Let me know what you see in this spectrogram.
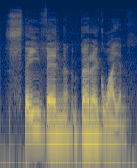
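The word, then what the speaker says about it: Steven Bergwijn: not steven bergwan it's not even close it's steven berg wyan the dutch orange pink wine okay steven bergueyen stephan defriel is stefan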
